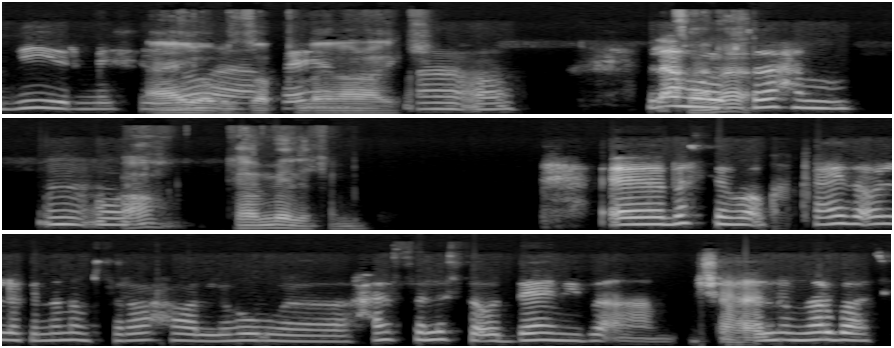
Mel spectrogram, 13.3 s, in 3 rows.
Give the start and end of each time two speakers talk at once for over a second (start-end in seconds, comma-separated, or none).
0.7-2.0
